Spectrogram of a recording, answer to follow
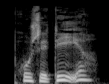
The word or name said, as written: procedere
